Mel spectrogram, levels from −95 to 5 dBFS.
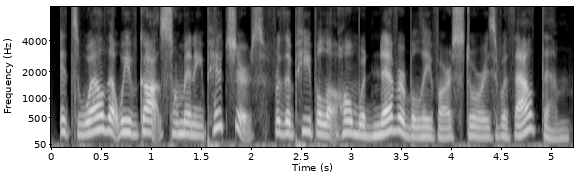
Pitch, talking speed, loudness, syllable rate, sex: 190 Hz, 230 wpm, -18 LUFS, 5.9 syllables/s, female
